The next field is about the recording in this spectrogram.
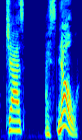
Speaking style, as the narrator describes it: I snapped

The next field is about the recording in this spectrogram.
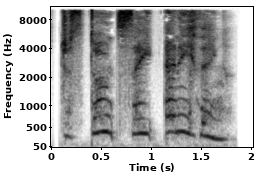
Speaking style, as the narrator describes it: she whispered down

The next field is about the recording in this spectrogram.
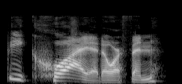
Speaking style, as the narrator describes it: Captain Sham snapped

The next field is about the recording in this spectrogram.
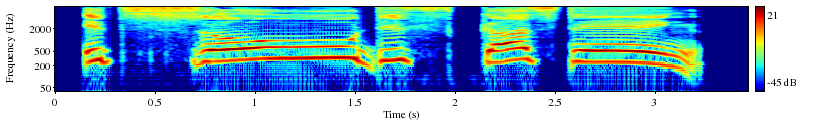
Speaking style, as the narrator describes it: she wailed

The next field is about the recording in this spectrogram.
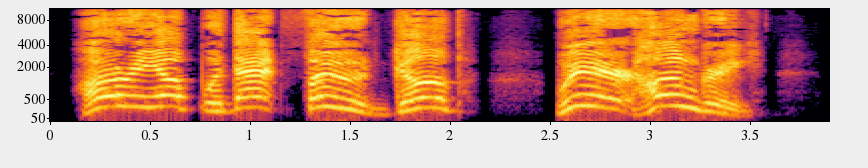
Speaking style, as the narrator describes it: they shouted

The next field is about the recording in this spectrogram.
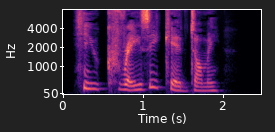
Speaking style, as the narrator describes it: I laughed too and said

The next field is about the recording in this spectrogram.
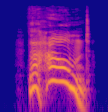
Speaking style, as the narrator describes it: Holmes shouted

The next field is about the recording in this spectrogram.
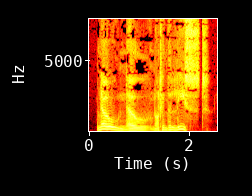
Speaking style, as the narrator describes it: he replied

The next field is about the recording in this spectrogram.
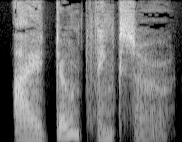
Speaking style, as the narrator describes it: said Dumbledore quietly

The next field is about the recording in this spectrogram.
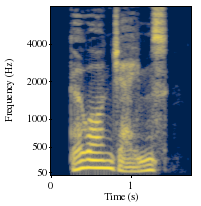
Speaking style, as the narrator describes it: the ladybird said gently

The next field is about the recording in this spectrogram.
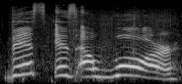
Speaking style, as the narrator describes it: She shouted

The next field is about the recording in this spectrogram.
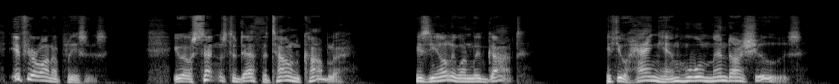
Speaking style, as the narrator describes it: a townsman arose and cried out

